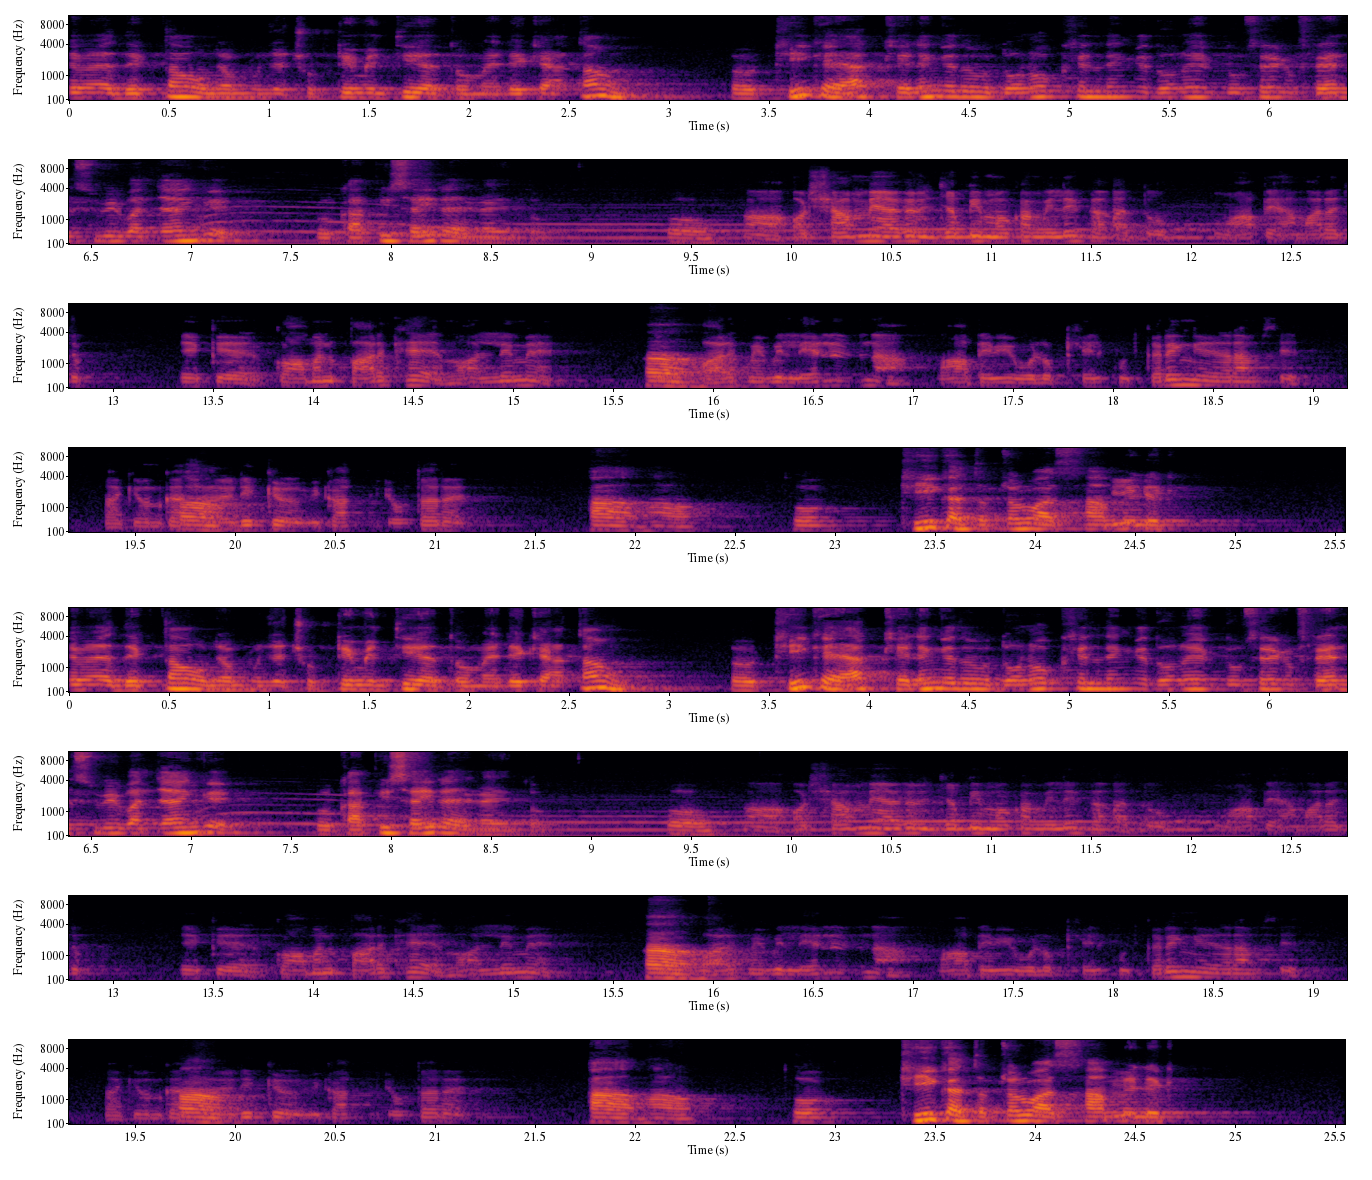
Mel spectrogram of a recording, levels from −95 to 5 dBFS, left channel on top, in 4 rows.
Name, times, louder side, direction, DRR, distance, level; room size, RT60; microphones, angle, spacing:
voice 1, 0.0-2.8 3.3-7.2 7.6-8.8 9.4-9.6 15.7-16.1 19.7-20.0 21.8-22.3 22.8-23.0 23.3-24.7, right 2 dB, 45° right, 12 dB, 0.5 m, -31 dB
sound 1, 5.8-12.3, equal, ahead, 1.2 m, -47 dB
voice 2, 9.8-12.9 13.3-15.2 15.7-18.9 19.3-21.2 24.4-24.7, left 4 dB, 40° left, 11 dB, 0.5 m, -40 dB
22.0 x 12.0 x 4.2 m, 1.1 s
head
